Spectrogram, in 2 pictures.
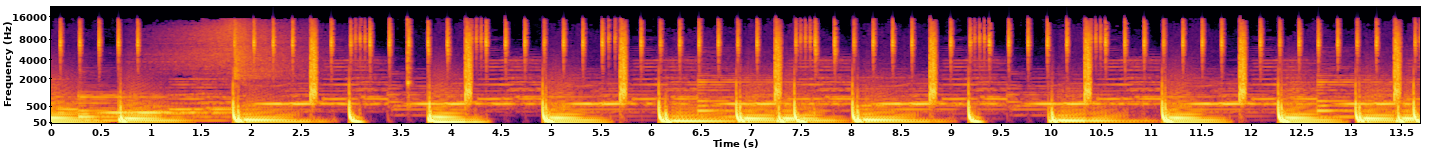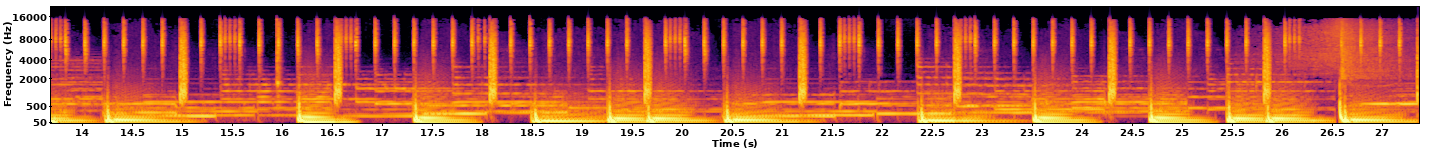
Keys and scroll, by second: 5.3 x.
